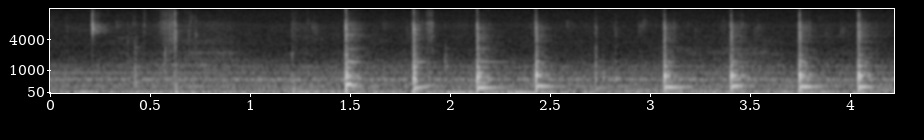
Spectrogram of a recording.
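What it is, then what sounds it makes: Glass jar with plastic lid, partly filled with water. Fingertips tap the white plastic lid of a large clear glass Vlasic pickle jar, partly filled with water and held on its side. After a few faint early taps, eight sharp, hollow, woody knocks follow at an uneven pace, each with a brief mid-pitched tone that dies away quickly.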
